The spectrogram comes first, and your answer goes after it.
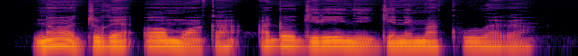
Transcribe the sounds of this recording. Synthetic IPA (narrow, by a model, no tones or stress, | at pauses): nɔd͡ʒoɣɛʔɔmwakaadoɣeɾeɲiːŋɡenemakʰuːa̰ɣa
